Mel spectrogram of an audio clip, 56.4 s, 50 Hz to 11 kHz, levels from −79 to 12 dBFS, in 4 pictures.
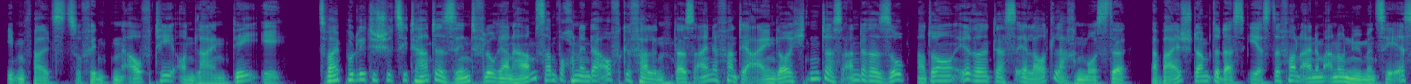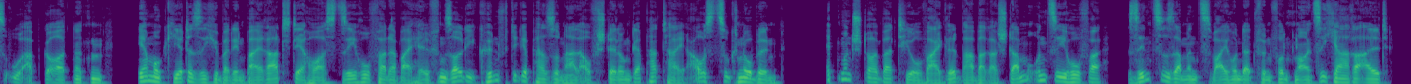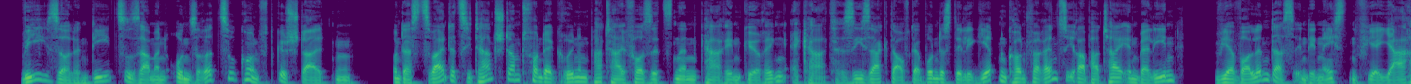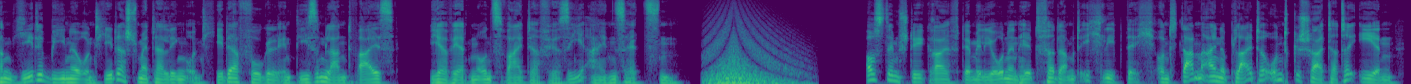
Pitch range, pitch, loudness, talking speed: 85-120 Hz, 95 Hz, -21 LUFS, 150 wpm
